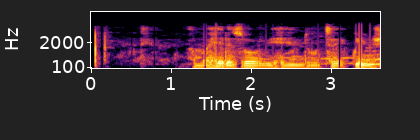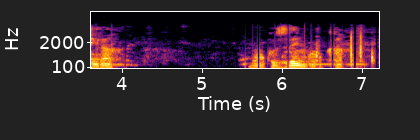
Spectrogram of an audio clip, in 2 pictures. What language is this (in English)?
Kinyarwanda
